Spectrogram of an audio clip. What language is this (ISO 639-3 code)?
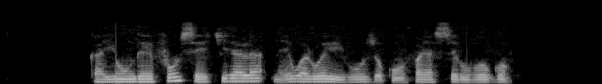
lug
